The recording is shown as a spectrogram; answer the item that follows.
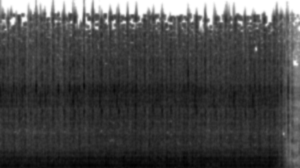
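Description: A sewing machine runs steadily for nearly four seconds, stitching quilt fabric for a baby quilt with the presser foot set beside the centre line. The hum is close and even, and it stops abruptly at the end.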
